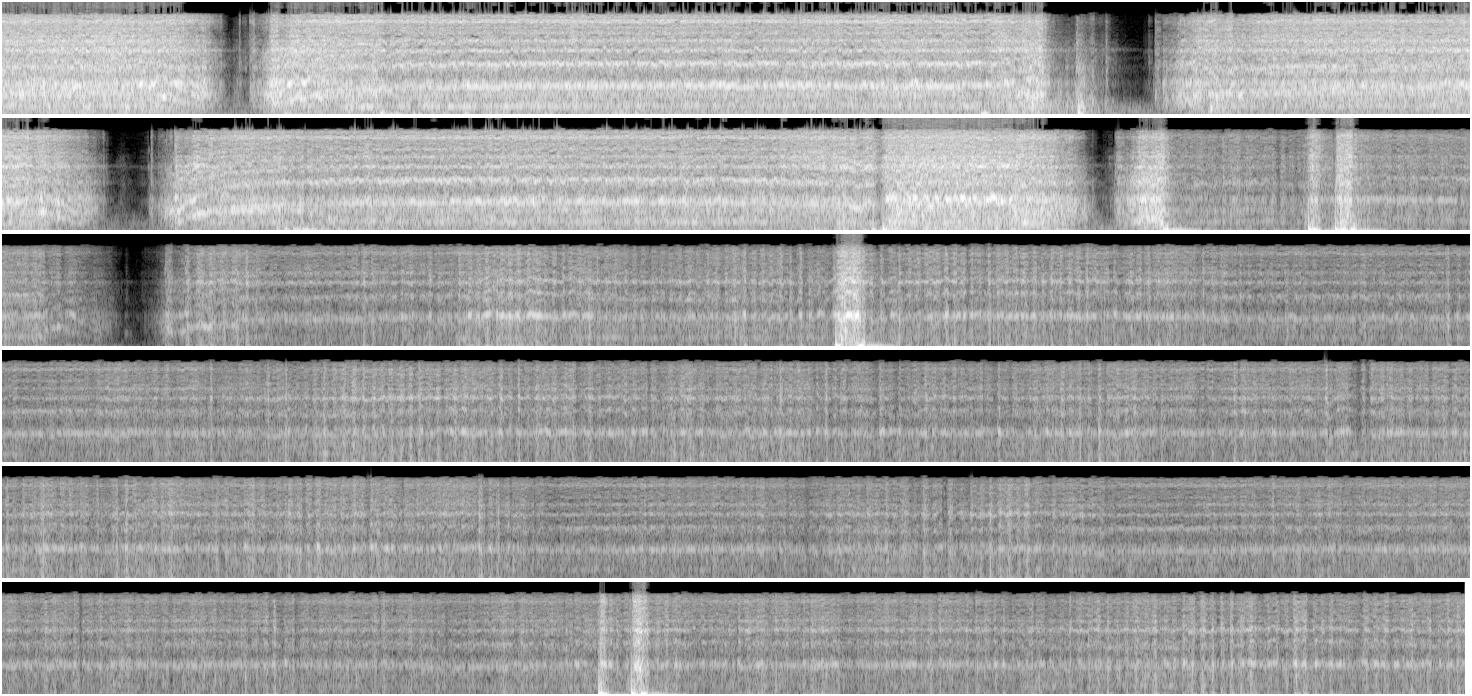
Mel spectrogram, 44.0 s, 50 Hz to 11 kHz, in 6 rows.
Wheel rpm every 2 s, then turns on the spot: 130, 210, 160, 140, 160, 210, 150, 160, 220, 220, 220, 220, 230, 230, 230, 230, 220, 220, 230, 230, 230, 230.
none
